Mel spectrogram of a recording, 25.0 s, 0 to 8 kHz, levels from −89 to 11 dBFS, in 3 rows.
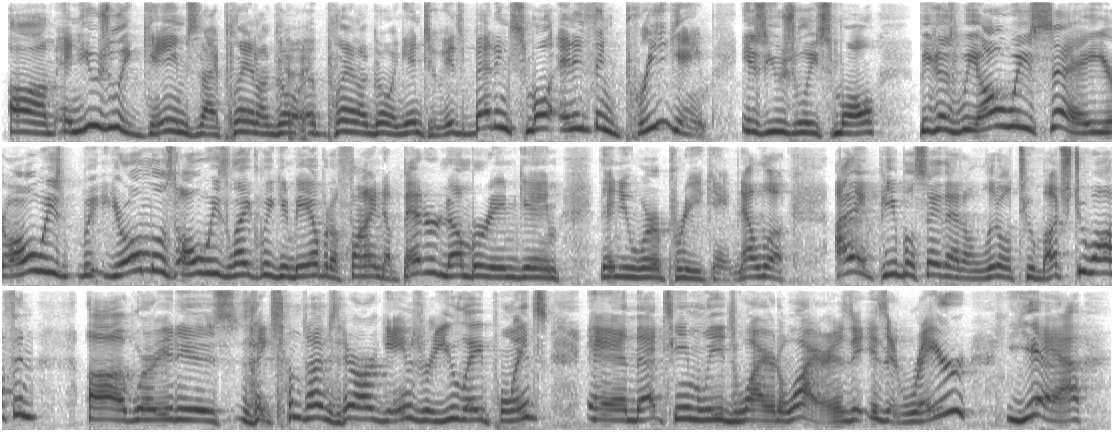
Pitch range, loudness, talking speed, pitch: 205-260 Hz, -18 LUFS, 205 wpm, 225 Hz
